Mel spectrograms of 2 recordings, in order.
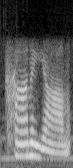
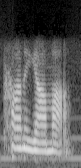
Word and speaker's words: pranayama: It's called pranayama, or sometimes it's pronounced pranayama.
